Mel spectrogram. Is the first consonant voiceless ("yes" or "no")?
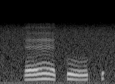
yes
